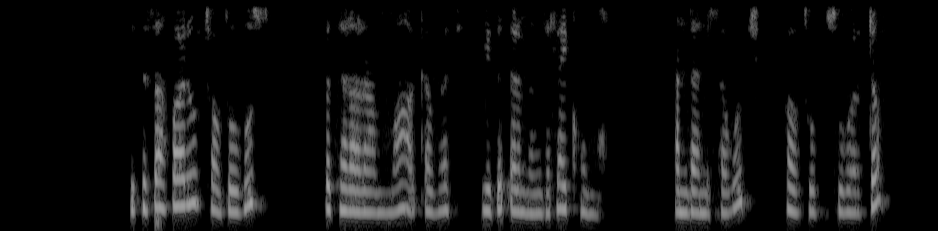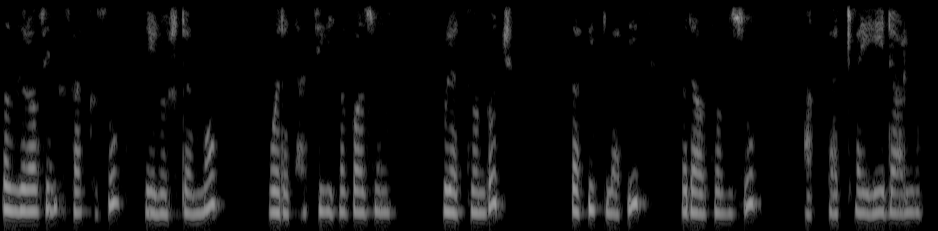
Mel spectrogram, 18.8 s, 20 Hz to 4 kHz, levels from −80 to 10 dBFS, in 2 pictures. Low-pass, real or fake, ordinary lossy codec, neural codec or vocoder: 3.6 kHz; fake; AAC, 32 kbps; vocoder, 24 kHz, 100 mel bands, Vocos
